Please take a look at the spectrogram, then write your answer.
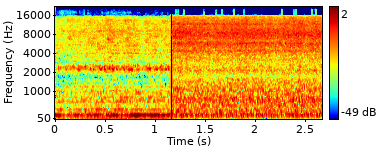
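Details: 1966 Pontiac 389 V8 just after water pump and divider plate replacement, new 180° thermostat, warming up at idle: steady, deep, even idle with no knocks, squeals or misses; normal healthy idle.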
